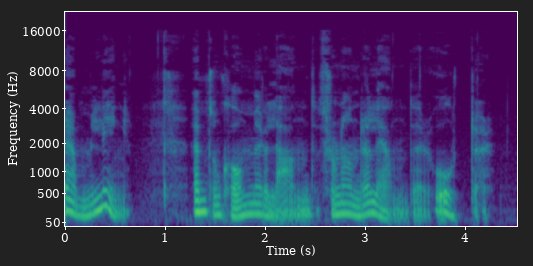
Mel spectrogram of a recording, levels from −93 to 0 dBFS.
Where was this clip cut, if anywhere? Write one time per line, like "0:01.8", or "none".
0:01.4
0:02.0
